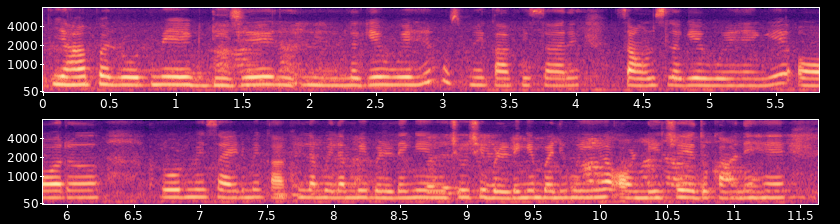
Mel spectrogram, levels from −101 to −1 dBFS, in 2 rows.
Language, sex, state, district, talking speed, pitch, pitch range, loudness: Hindi, female, Bihar, Vaishali, 175 wpm, 255 Hz, 245-270 Hz, -16 LUFS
